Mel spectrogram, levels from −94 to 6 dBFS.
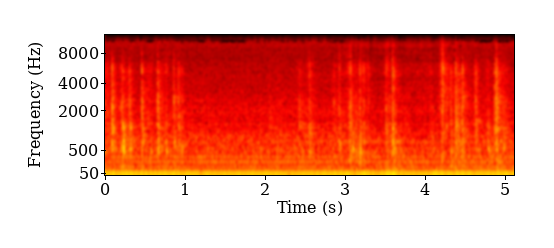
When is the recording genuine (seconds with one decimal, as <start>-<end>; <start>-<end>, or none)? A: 0.0-3.0; 4.4-5.1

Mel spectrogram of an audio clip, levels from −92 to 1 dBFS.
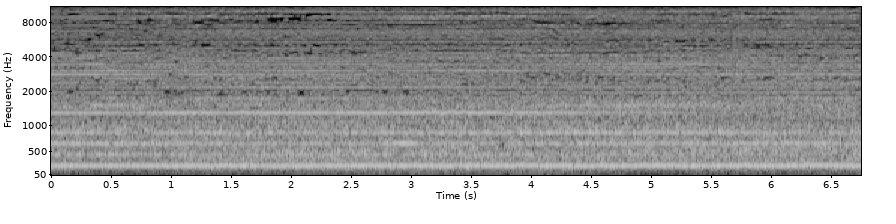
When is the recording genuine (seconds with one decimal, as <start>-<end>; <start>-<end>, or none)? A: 0.0-0.5; 1.9-2.6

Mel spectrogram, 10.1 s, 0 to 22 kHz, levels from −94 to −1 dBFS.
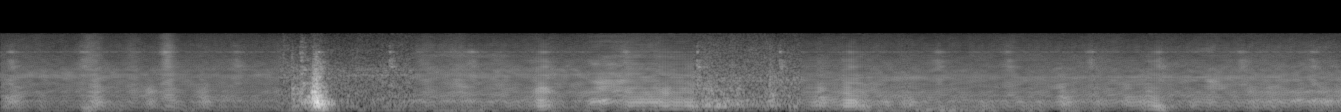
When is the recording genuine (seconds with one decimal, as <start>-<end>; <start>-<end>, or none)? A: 2.1-3.1; 5.2-6.0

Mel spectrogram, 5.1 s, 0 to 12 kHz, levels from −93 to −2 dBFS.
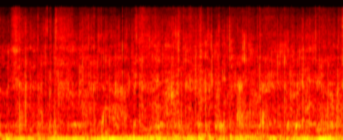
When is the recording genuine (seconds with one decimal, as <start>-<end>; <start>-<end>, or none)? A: none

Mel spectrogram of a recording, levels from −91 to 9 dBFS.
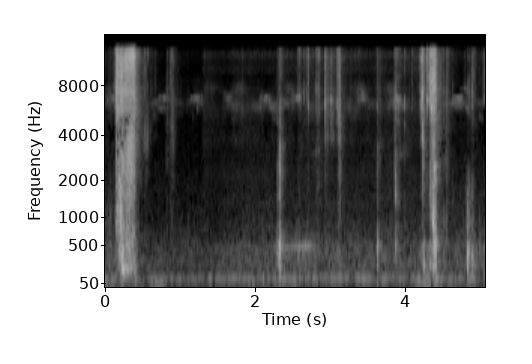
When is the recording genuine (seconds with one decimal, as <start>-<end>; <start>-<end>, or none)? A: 0.0-1.3; 4.4-5.1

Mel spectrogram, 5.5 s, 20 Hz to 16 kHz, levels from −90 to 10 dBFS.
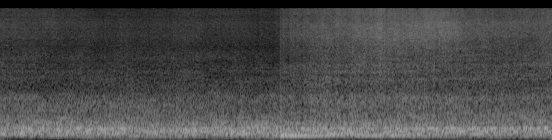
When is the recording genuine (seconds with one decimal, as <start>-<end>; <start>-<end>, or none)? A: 3.1-5.5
